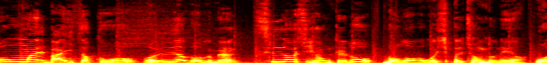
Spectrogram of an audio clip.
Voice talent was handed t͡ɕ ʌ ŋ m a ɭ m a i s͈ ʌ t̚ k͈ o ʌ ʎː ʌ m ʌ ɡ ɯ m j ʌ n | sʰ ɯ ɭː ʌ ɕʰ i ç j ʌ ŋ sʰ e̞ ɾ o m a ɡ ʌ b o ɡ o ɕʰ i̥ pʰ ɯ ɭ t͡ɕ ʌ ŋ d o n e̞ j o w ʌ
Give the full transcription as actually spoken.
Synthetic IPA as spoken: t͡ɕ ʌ ŋ m a ɭ m a i s͈ ʌ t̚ k͈ o ʌ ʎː ʌ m ʌ ɡ ɯ m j ʌ n | sʰ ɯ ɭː ʌ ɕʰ i ç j ʌ ŋ tʰ e̞ ɾ o m ʌ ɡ ʌ b o ɡ o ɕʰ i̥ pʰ ɯ ɭ t͡ɕ ʌ ŋ d o n e̞ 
